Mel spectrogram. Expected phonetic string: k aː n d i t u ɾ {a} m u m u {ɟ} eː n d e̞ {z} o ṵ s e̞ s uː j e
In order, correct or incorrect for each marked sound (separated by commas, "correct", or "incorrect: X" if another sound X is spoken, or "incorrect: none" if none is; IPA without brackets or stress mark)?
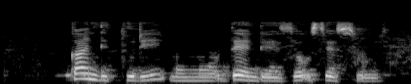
incorrect: i, incorrect: d, correct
